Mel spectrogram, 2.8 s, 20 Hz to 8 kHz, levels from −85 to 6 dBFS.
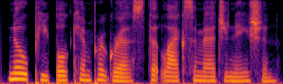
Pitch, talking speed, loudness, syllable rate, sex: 160 Hz, 150 wpm, -19 LUFS, 4.9 syllables/s, female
